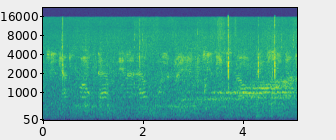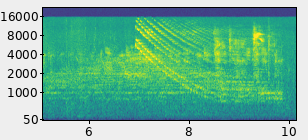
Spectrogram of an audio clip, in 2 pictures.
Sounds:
music, speech

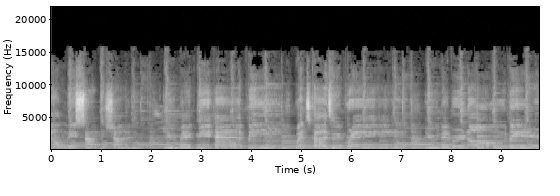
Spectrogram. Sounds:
male singing, music

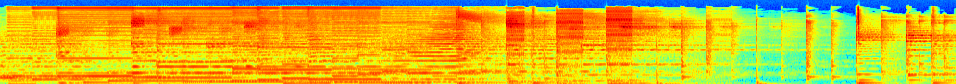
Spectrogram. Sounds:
music

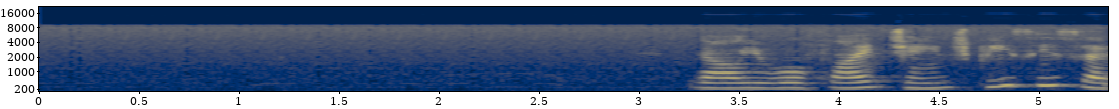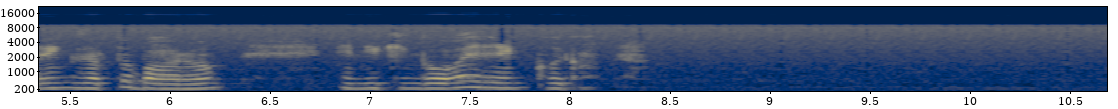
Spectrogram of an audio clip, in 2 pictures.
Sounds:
speech

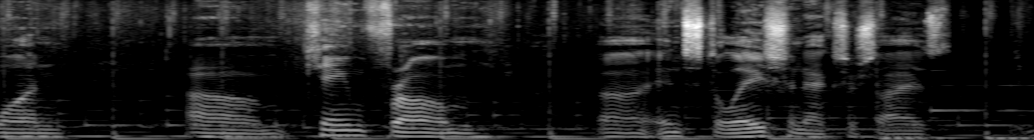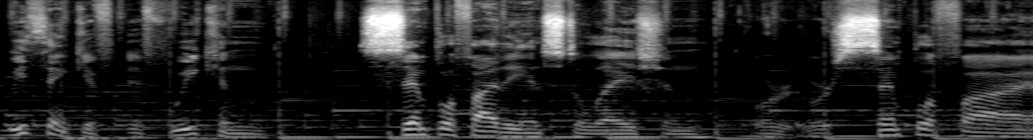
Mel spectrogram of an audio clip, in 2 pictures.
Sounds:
music, speech

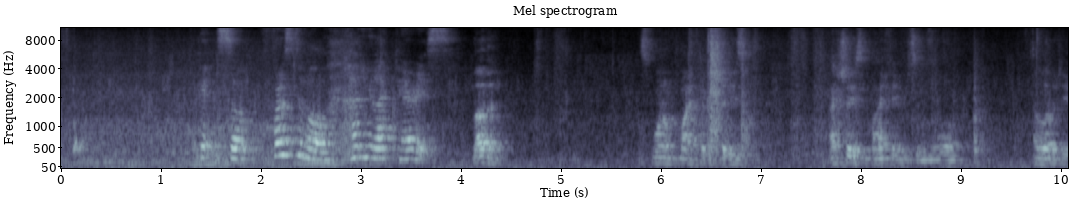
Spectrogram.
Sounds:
speech

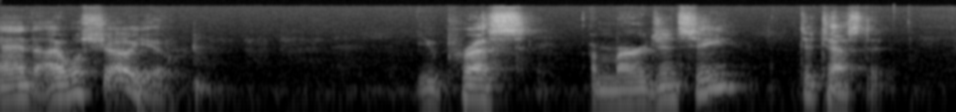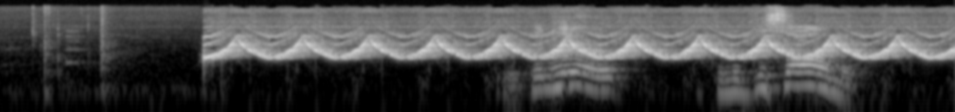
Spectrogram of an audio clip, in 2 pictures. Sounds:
siren, speech

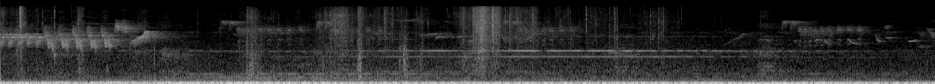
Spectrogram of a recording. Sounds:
music, arrow

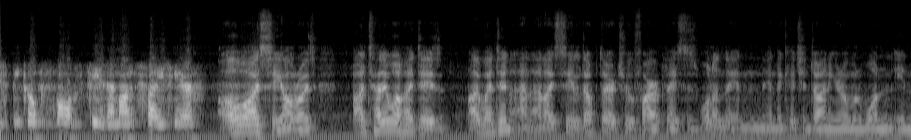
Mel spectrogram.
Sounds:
speech

